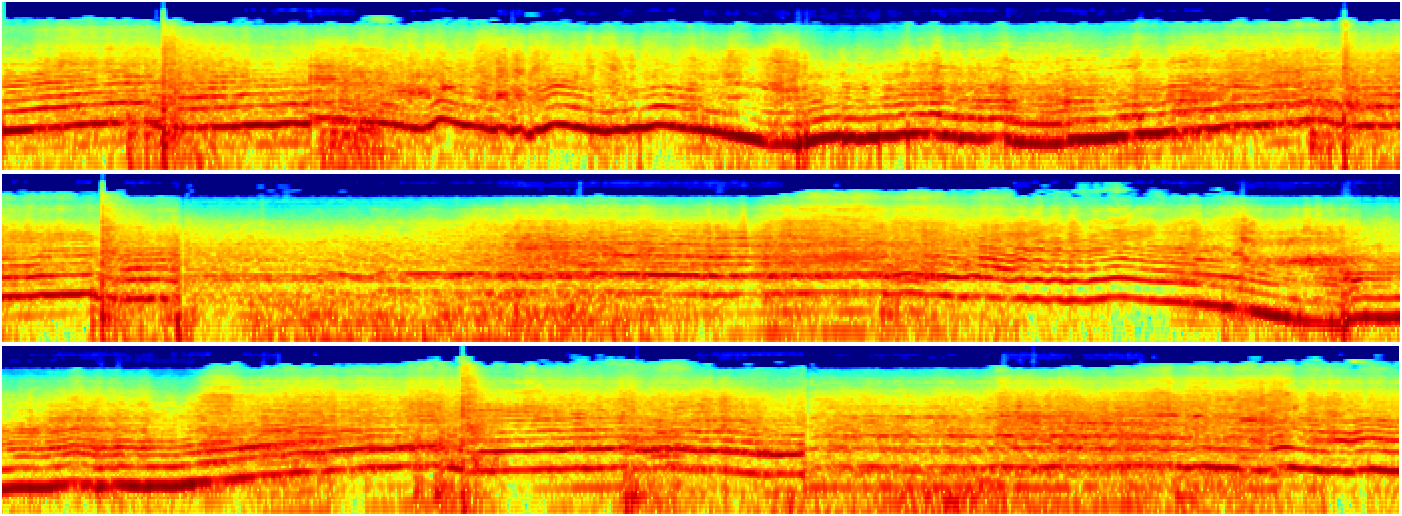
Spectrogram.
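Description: A rally car engine revs hard close by, its pitch rising and falling with each gear change.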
